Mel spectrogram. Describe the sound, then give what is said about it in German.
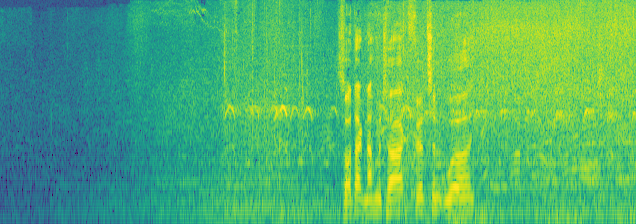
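Seagulls squabble over a piece of bread someone threw, in a loud burst of harsh, overlapping squawks lasting a couple of seconds, set against a steady outdoor hubbub at a fountain surrounded by stalls in San Francisco, with a brief spoken voice just before. “Hier prügeln sich gerade Möwen um ein Stück Brot, das jemand hingeworfen hat.”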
